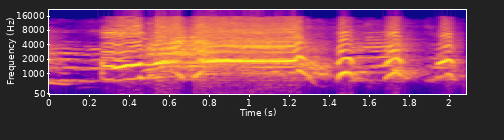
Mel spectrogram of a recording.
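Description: A woman's high-pitched excited scream, rising and then held for about a second, followed by short bursts of laughter.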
